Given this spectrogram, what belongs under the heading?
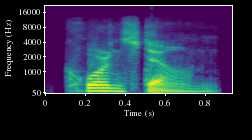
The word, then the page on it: cornstone: American English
